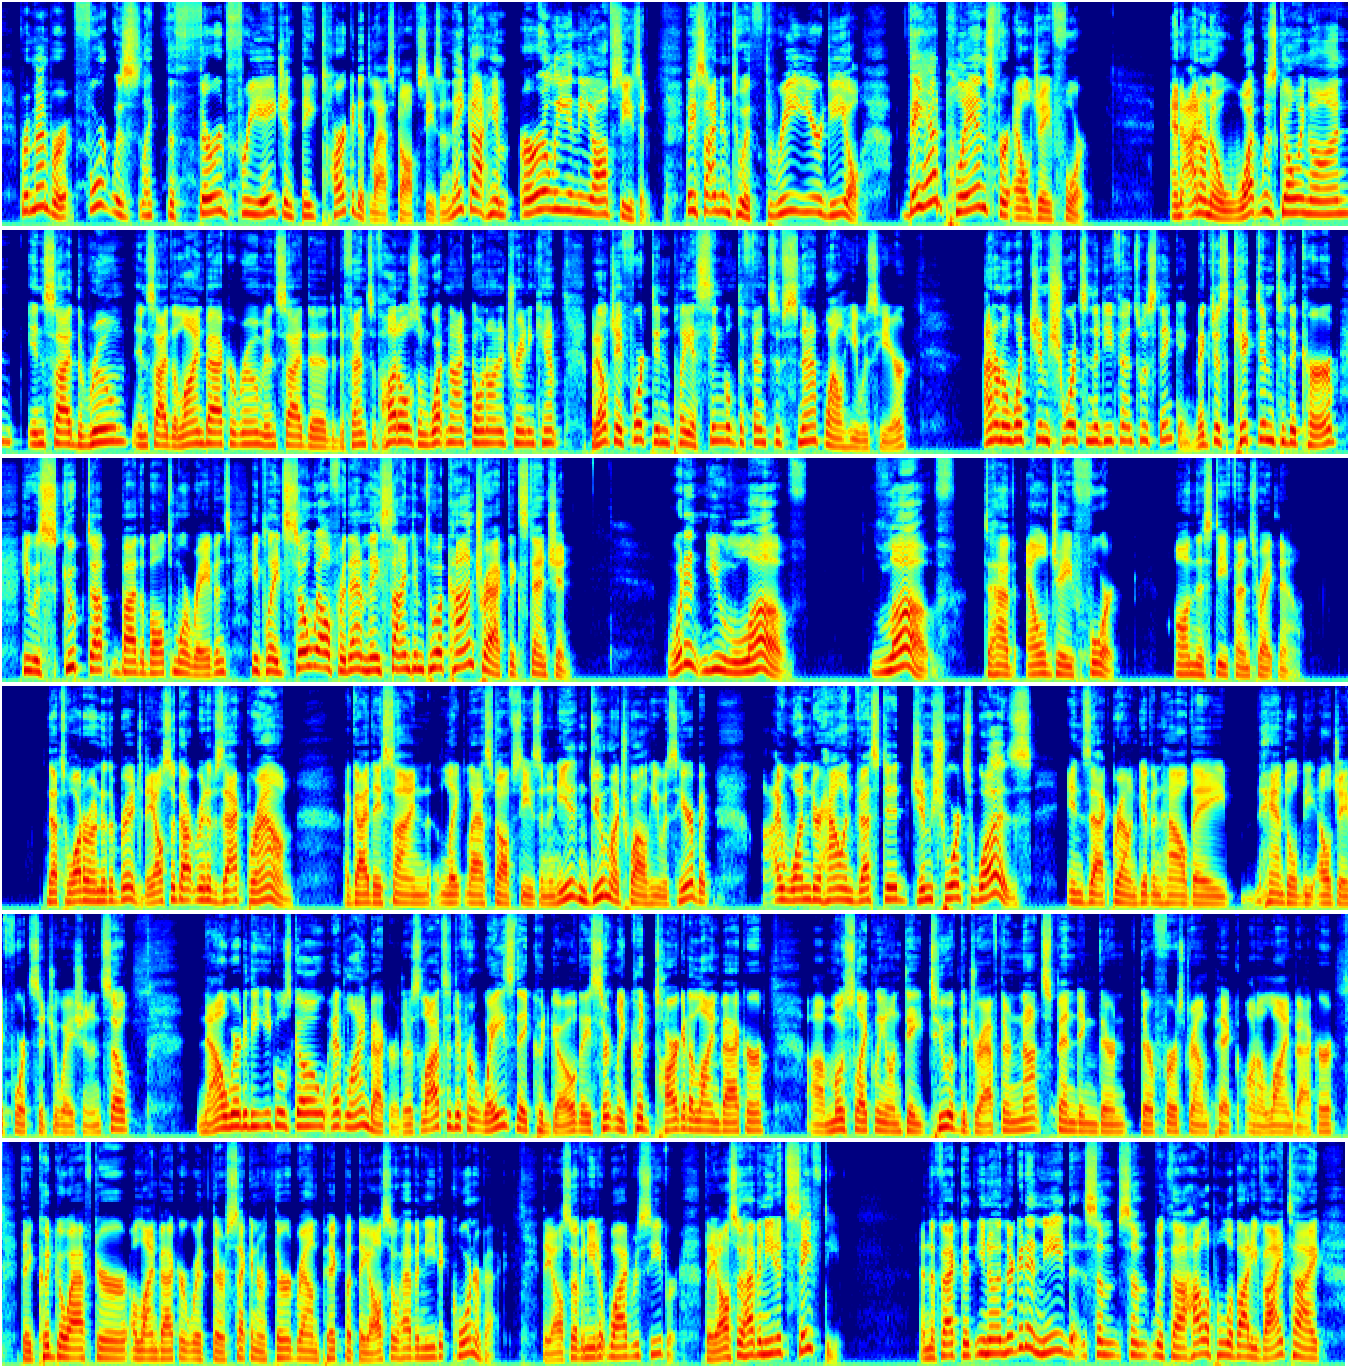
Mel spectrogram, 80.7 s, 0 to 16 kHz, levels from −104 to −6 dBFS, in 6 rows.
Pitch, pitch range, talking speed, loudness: 175 Hz, 140-210 Hz, 200 wpm, -20 LUFS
